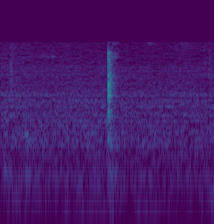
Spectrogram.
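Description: Chopsticks knock once against a metal pot.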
